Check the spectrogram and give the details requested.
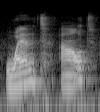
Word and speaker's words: went out: Went out. Você pode pronunciar o T bem forte aqui. Went out. E você fala mais devagar, vai ficar went out, went out.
